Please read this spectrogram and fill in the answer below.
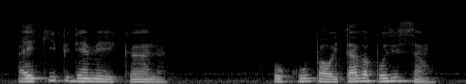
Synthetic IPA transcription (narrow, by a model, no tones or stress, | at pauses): ɐekipɪd̪ɪameɾikɐ̃nɐ | okupɐojt̪avɐpozisɐ̃w̃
